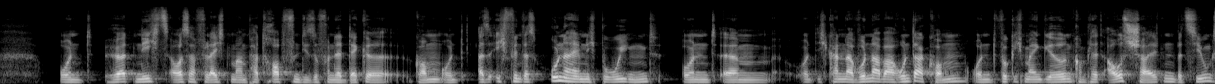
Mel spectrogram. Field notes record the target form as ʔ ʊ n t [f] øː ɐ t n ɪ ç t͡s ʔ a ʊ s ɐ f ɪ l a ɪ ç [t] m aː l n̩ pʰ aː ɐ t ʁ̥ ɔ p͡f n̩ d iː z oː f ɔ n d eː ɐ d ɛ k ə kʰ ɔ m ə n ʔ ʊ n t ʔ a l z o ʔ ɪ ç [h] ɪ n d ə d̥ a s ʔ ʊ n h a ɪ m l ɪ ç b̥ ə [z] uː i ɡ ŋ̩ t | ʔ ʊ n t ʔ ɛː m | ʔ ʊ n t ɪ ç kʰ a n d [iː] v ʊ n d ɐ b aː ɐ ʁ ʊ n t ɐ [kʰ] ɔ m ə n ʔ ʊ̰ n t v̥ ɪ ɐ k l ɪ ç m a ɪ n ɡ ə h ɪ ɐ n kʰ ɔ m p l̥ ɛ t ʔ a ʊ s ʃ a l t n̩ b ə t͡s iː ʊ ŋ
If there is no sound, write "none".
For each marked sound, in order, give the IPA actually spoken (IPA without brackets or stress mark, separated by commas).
h, t, f, ʁ, aː, kʰ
